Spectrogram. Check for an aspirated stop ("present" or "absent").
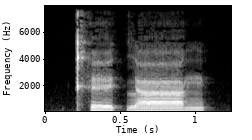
present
